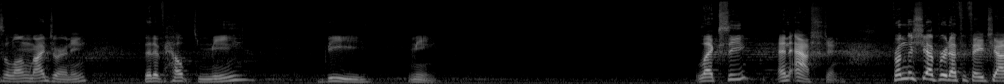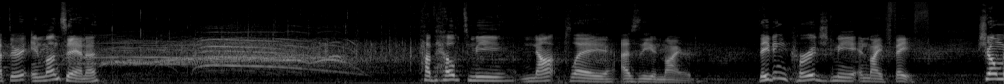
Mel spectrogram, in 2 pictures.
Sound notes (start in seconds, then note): 11.0 the audience cheers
